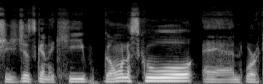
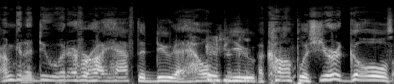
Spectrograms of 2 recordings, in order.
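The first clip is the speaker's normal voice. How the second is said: put-on screaming, higher; 5 semitones higher than usual. Retelling an anime scene, imitating Kazuya screaming. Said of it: "Kazuya screams".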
